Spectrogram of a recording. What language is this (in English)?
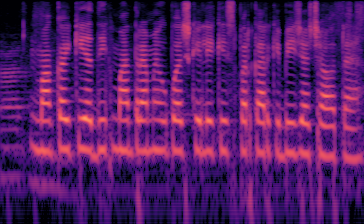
Magahi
